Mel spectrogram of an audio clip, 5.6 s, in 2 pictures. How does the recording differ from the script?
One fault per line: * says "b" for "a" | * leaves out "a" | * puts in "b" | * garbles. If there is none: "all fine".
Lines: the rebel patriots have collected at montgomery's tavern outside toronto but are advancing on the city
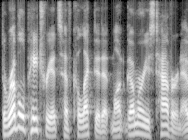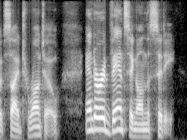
* says "and" for "but"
